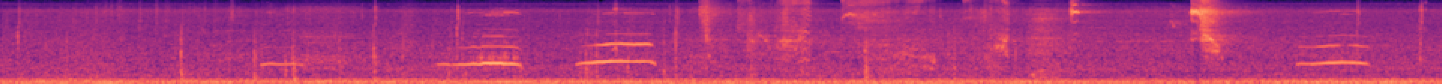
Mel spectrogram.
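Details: Weaning cries from Jinx, a young macaque whose angry mother is weaning her at Angkor Archaeological Area, Cambodia; short arched tonal calls repeated every second or so, with clicks and scuffing noises and a constant low hum.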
